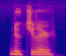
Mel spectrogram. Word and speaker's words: nuclear: Nuclear.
